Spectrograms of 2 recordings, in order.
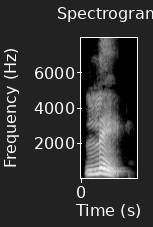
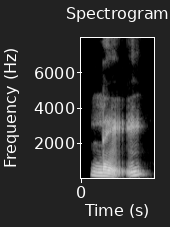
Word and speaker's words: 累: You see the character 累 is one of those characters that has more than one pronunciation. When it means tired, it's 累, a falling tone, fourth tone, 累. And when it means accumulate, it's the third tone, 累, 积累，积累.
